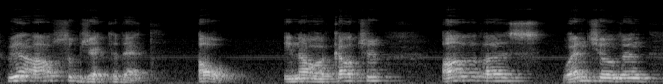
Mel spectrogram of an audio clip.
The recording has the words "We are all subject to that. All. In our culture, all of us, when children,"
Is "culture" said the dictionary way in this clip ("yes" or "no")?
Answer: yes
